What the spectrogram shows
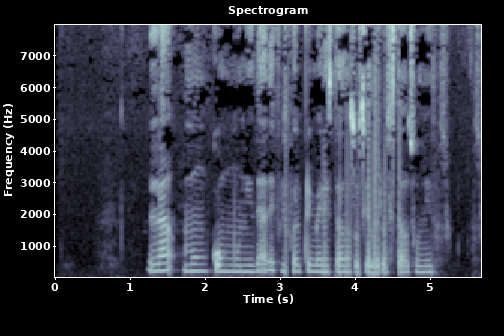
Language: Spanish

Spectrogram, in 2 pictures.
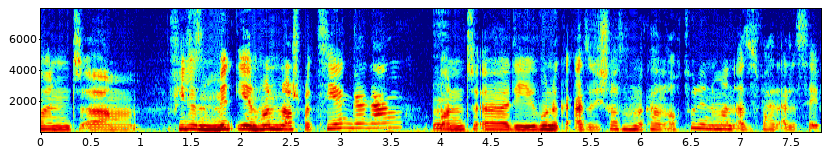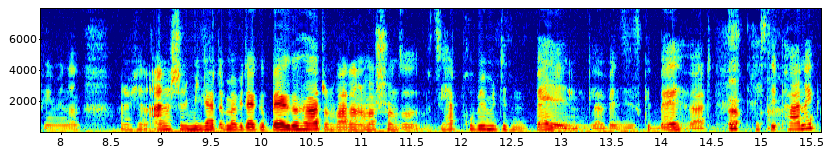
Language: German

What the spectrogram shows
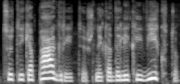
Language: Lithuanian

